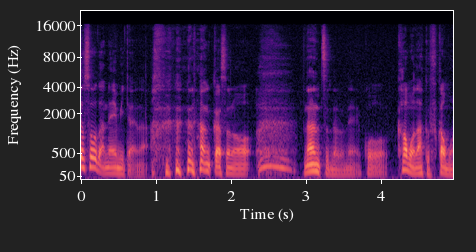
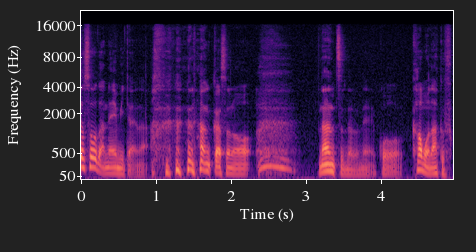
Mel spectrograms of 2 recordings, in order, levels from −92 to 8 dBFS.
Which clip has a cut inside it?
first; 1 cut; at 2.9 s

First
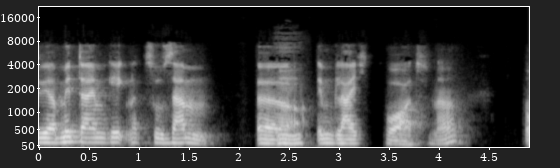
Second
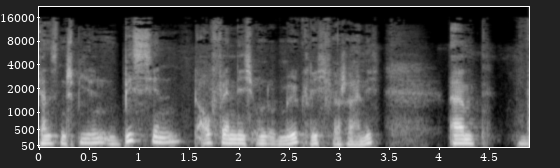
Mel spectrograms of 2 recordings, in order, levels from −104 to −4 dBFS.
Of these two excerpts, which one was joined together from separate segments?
second; 1 cut; at 1.6 s

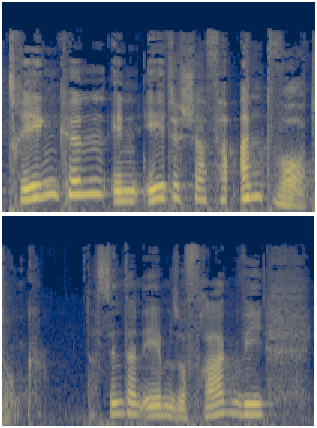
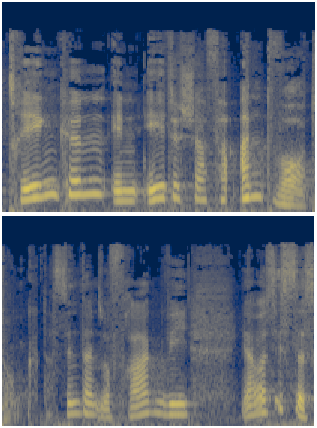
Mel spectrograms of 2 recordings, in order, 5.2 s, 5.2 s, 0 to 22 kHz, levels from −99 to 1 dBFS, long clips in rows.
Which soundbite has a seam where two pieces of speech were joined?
second; 2 cuts; at 2.9 s, 3.4 s

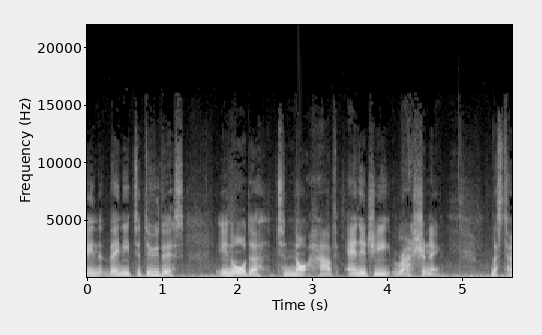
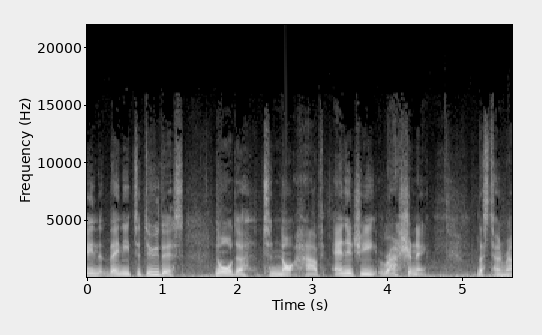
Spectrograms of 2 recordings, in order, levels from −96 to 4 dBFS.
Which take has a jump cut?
second; 1 cut; at 1.7 s

